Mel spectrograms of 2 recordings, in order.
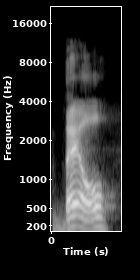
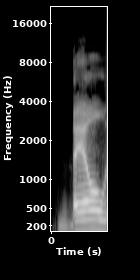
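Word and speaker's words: Baal: It's two syllables. Um it it's mentioned 70 times in the Old Testament and his name Bale means master or lord.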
